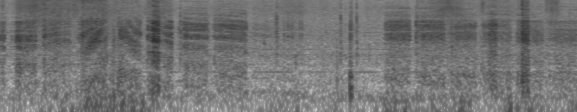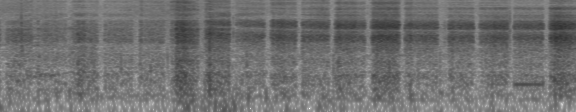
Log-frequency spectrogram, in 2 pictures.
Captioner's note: radio noise from the spirit box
